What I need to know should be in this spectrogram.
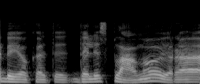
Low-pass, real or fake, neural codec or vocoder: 7.2 kHz; real; none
